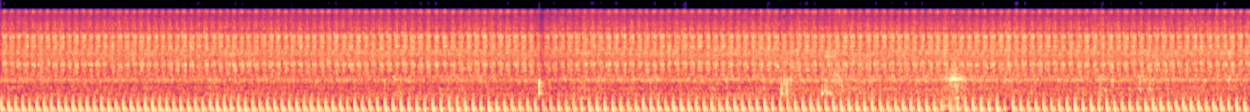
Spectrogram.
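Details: Old Honda Supra motorbike single-cylinder engine idling steadily and evenly with no knocks, misses or rattles, after checking a suspected valve compression leak and oil flow; sounds healthy.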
